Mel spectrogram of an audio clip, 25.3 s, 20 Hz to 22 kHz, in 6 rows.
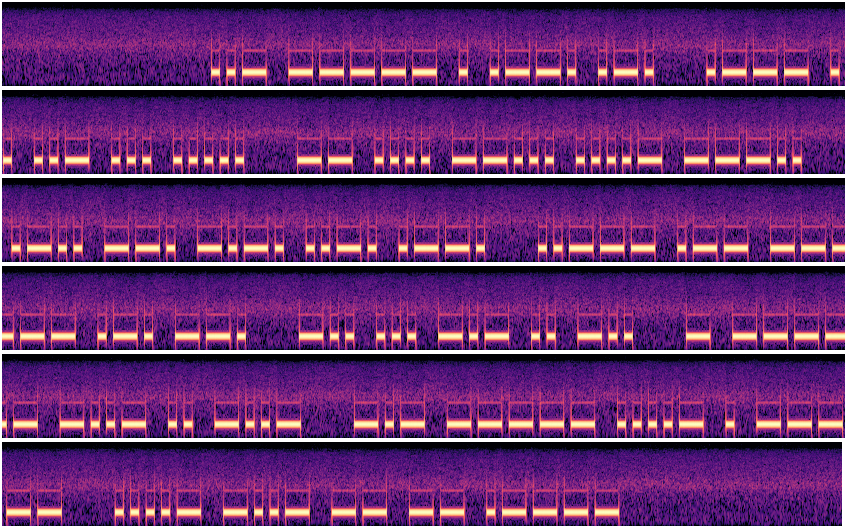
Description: Morse code, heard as a keyed tone, machine-sent, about 31 wpm, 690 Hz. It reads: U0EPR JIUS5 MH748 LGCFP 2W0RG DSKID T0XIX K04E0 4XMM1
